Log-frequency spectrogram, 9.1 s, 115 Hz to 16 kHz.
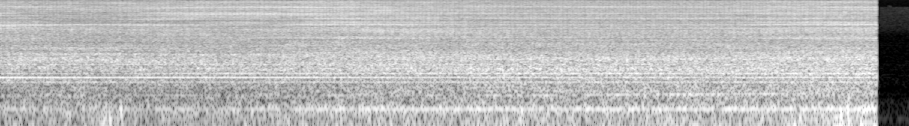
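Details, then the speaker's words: Gigabyte RTX 3080 Gaming OC 10G graphics card under load: steady fan rush with thin, constant coil-whine tones on top. "all right so as you can see the coil line problem is pretty common it also happens on this card"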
